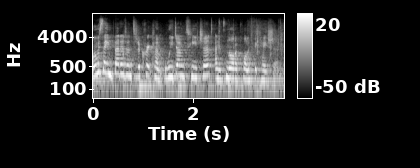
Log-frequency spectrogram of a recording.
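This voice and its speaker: With music in the background, a woman speaks in a high voice with lively intonation. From Sweden, then England from 13. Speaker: social entrepreneur. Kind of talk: panel debate answer.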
